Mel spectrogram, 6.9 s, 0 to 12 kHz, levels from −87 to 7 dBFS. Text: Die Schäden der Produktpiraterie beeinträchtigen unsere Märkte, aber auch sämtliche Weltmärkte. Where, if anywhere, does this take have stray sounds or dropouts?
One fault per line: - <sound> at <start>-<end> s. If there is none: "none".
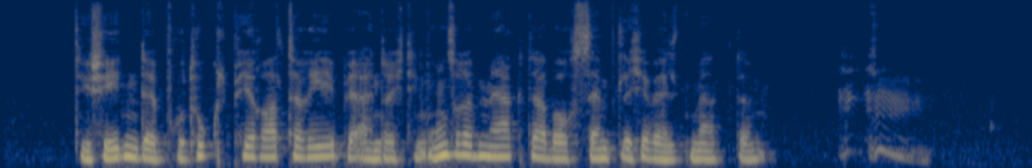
- throat clearing at 5.6-6.3 s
